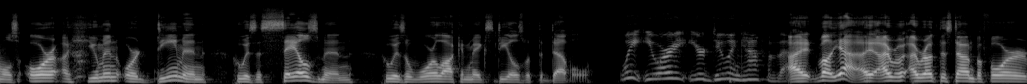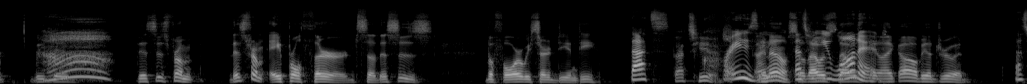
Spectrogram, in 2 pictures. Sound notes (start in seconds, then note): 10.6 gasps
